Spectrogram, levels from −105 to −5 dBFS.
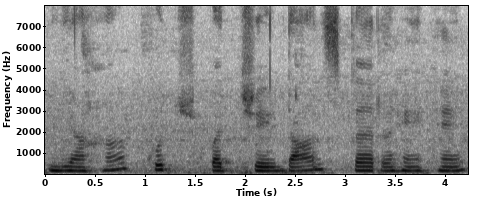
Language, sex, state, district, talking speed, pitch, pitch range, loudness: Hindi, female, Madhya Pradesh, Dhar, 100 wpm, 185 Hz, 180-200 Hz, -16 LUFS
